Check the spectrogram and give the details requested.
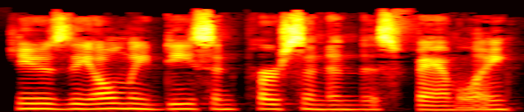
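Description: A woman's voice: low-pitched, fairly even intonation, brisk, no room sound. A woman voicing a sullen teenage boy who talks curtly and reluctantly, bitter about his family, in a tabletop game. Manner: reluctant, sighing, curt.

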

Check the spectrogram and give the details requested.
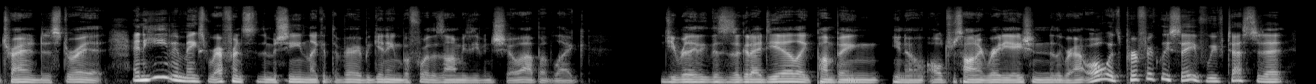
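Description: A man's voice: on the low side, animated, brisk, a bit bright. A man co-hosting a casual film discussion in loose, rambling, hesitant phrases. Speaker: podcast co-host.

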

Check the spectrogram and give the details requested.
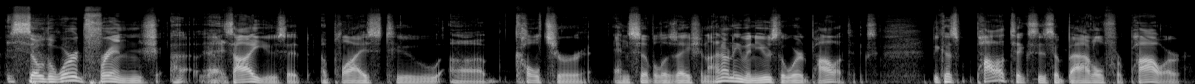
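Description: A middle-aged man with a low voice talks as a radio host in a dry, close recording. He muses and explains his opinions in a casual, unhurried conversational style. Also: animated, gravelly, fairly bright tone, no room sound. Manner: explanatory, musing.

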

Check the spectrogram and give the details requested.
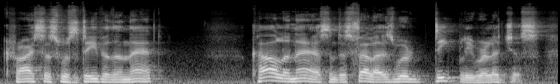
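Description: A man's voice: mid-range voice, measured pace, close to an everyday voice. A man playing a patient, scholarly professor in a radio play, explaining things in a didactic way.

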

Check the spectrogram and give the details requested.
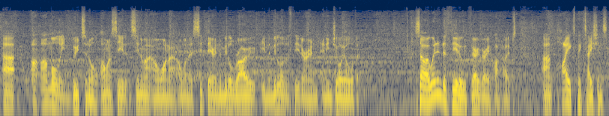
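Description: An Australian man chatting informally as a podcast guest, colloquial and given to emphatic repetition. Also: fairly low pitch. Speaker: guest podcaster and film reviewer. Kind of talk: casual podcast chat.

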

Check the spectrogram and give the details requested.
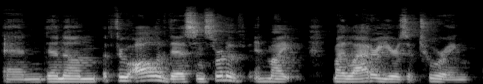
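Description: Echoey Texan man telling his story. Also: medium pitch. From Texas. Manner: relaxed storytelling with many pauses and ums. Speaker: podcast guest, gym owner. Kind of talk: casual interview talk.

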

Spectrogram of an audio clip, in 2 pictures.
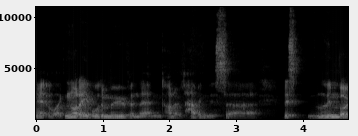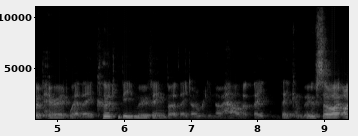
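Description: A young British-born man raised in East Africa, chatting casually as a podcast guest about training, with a relaxed, filler-laden way of talking. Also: on the low side, echoey room, poor audio. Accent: British English, shifting from living abroad. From born in England, grew up in Tanzania. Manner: relaxed, chatty, many fillers, laughs between phrases. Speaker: podcast guest, strength coach. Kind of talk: casual conversational interview.

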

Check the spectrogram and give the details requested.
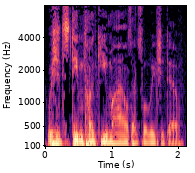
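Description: A man's voice: rumbling low, very animated, quick pace, gravelly, darkish tone, slightly rough. A man hosting a podcast interview in a casual, chatty style.

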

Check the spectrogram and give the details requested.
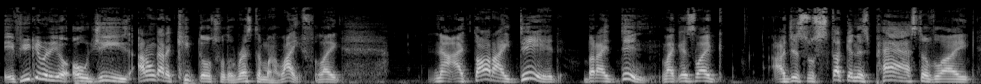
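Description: Animated man in his late thirties. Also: medium pitch, normal speed, breathy edge. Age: late 30s. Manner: animated, emphatic ranting with slangy address. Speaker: podcast host. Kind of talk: casual opinionated podcast chat.

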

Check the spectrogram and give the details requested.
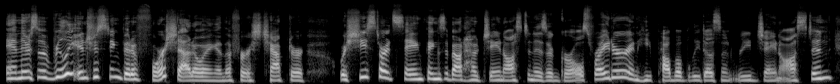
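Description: A woman's voice: medium pitch, lively intonation, a little fast, no echo. Woman, middle-aged podcast host. Casual recap chat, dry studio sound, sarcastic asides.

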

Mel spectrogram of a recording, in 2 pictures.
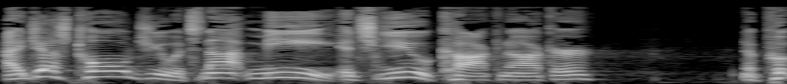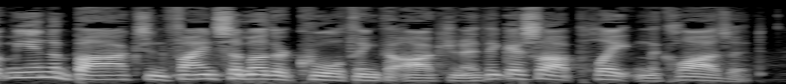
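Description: A man's voice: fairly low pitch, wildly swooping pitch, unhurried, a bit bright, husky, no room sound, full character voice. A man voicing a brash, foul-mouthed talking action figure of a teenage space cadet, cocky and crude. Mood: exasperated.

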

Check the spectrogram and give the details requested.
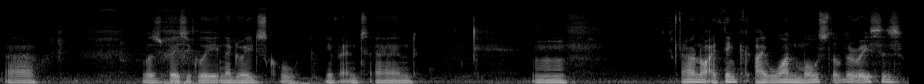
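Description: A young man from India and Zambia speaks casually in an interview. His voice is very deep and quite monotone, with faint noise in the background. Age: teens or young adult. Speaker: student athlete podcast guest.

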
